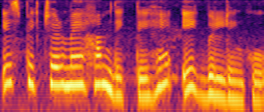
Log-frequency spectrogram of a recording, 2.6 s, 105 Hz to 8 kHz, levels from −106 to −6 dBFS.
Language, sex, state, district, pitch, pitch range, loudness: Hindi, female, Bihar, Sitamarhi, 280 Hz, 190-305 Hz, -15 LUFS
